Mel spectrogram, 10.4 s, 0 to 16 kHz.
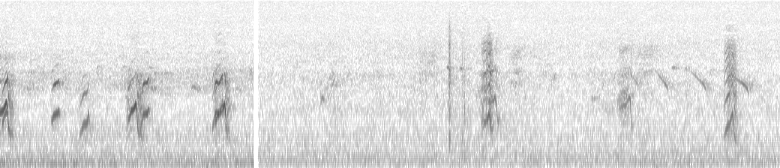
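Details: Noisy friarbird, Victoria, Australia, February 2023: a few brisk, harsh bent notes at first, then softer and more scattered calls fading into quiet background.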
